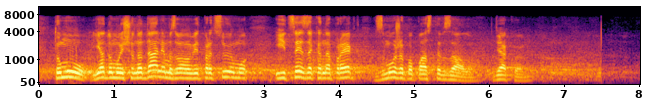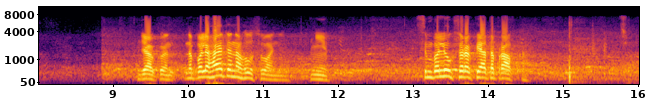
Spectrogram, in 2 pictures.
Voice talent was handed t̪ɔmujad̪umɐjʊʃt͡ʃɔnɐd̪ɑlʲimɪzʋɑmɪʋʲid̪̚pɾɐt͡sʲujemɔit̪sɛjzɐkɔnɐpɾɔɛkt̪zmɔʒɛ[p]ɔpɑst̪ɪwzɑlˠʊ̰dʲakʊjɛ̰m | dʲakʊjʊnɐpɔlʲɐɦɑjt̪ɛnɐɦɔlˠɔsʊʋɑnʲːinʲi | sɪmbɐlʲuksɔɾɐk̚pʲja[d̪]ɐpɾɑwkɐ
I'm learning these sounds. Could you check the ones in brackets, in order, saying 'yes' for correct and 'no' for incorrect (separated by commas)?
yes, no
